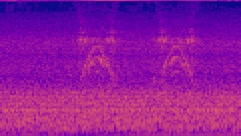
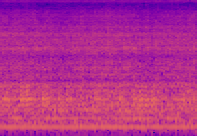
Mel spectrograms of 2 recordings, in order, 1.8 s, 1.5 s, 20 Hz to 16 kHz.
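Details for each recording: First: DIY 3D printer X-axis with a 400 steps-per-millimeter motor, newly wired electronics: quick back-and-forth sweeps of soft stepper whir with no knocking or grinding, fast, snappy and quieter than the owner's other printer; normal, smooth axis motion. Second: DIY 3D printer Z-axis moving up and down: a steady buzzing hum with a sharp tone near 200 Hz. Owner attributes the noise to the noisy DRV stepper drivers and hopes Trinamic drivers will be quieter.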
